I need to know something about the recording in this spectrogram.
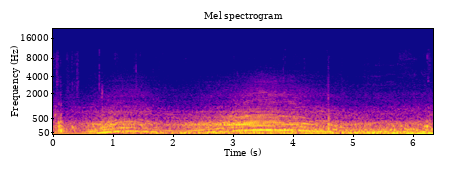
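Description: Car engine heard from inside the cabin as the car pulls away and accelerates. Its pitch rises with the revs to a peak about three and a half seconds in, then eases off.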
